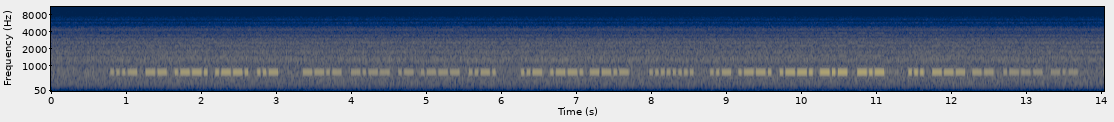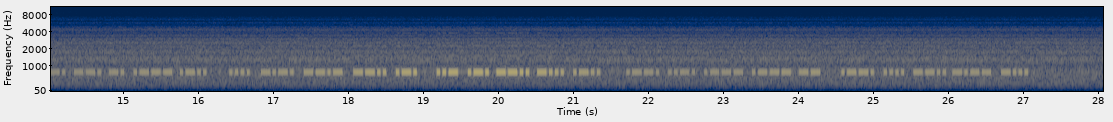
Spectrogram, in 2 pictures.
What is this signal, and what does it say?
Morse code, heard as a keyed tone, hand-sent with a paddle, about 31 wpm, 760 Hz, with radio static and fading. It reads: VMPPU QYAJF UPQ <HH> UPPKK SOMJK NGNJL HCQZR URZBL PFJJM PHZYB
